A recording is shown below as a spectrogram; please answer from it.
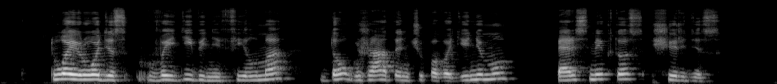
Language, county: Lithuanian, Kaunas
